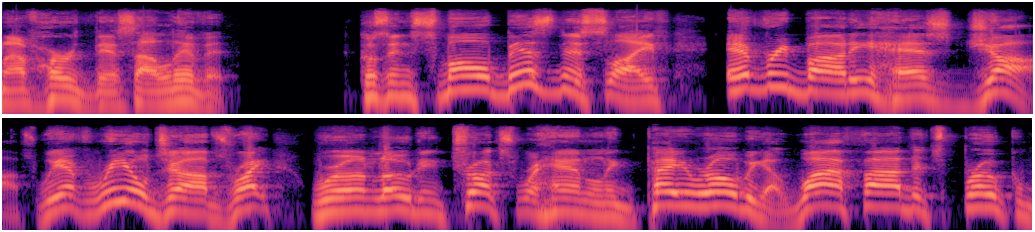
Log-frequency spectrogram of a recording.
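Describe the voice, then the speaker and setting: A man hosting a comedy show, delivering a conversational monologue with exasperated, emphatic punchlines. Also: fairly high pitch.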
